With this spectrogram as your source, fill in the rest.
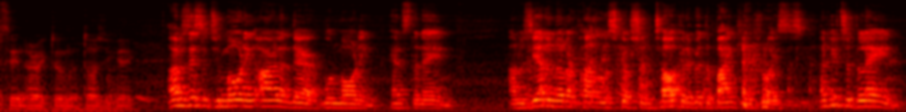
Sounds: Chuckle, Speech

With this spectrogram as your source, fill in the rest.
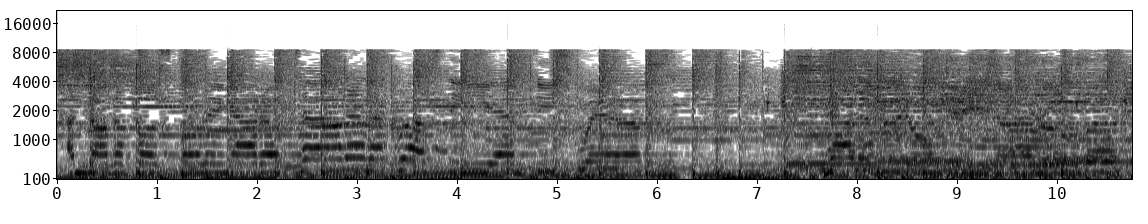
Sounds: Music

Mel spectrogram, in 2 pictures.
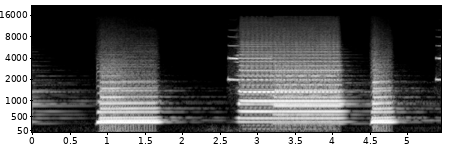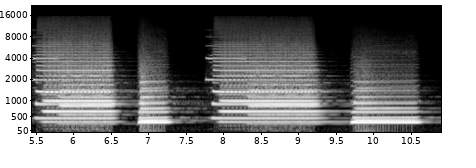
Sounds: Train horn, honking

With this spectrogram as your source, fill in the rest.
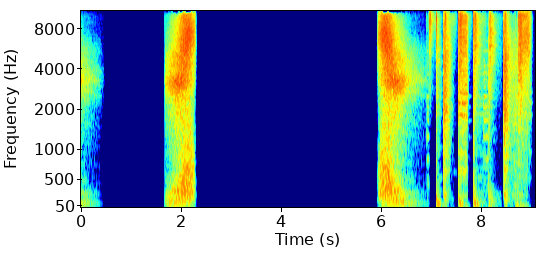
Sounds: Music

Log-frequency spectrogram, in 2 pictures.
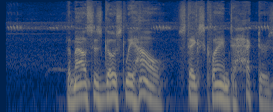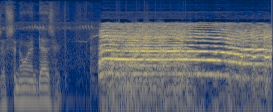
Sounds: Speech

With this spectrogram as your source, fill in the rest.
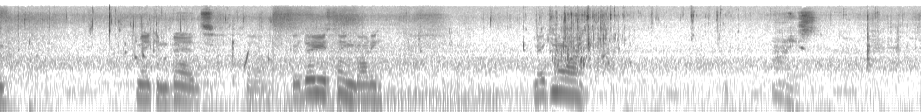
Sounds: Wind

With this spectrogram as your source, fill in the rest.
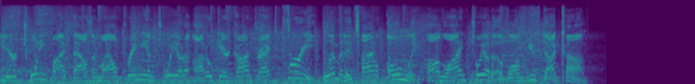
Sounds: Speech, Television

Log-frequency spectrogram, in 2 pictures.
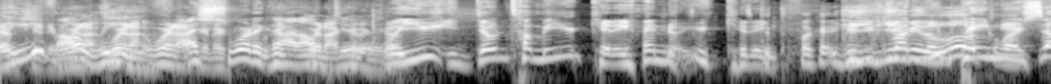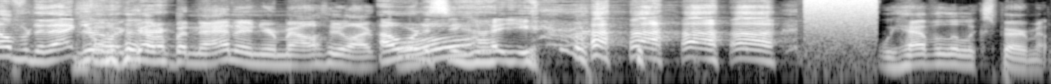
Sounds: Speech

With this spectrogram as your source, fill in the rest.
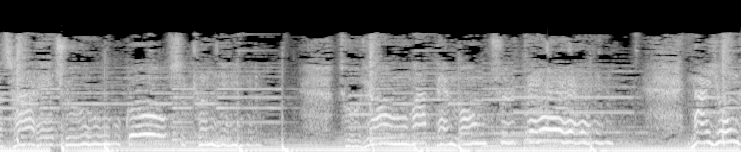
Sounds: Male singing, Music

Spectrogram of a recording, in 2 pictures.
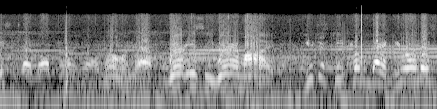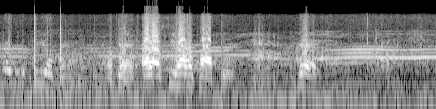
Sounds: Fireworks

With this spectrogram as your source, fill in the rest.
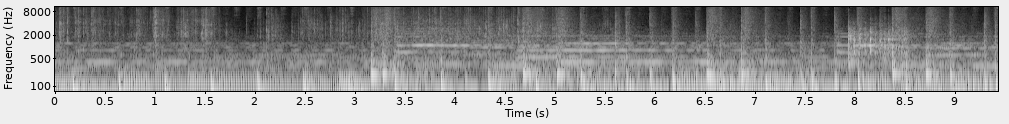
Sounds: Music

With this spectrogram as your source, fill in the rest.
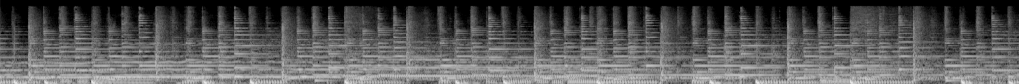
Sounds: New-age music, Music

